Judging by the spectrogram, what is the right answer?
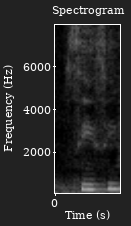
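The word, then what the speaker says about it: tsetse: CC flee. ठीक है, CC मतलब TSE, इसमें T साइलेंट रहता है, तो CC fly, that is the vector of sleeping sickness.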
